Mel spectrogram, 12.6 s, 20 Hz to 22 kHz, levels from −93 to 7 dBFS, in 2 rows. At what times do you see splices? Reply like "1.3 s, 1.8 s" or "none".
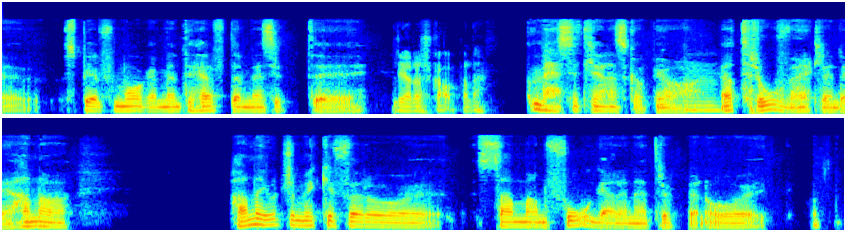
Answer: none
